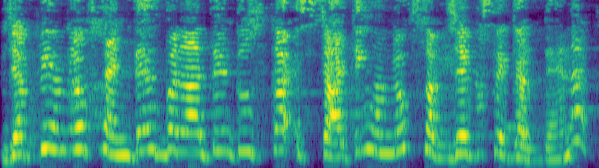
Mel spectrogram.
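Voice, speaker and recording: High-voiced woman teaching grammar, patient. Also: expressive, fairly bright tone. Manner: patient, repetitive explaining with slow spelled-out examples. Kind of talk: classroom grammar lesson.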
